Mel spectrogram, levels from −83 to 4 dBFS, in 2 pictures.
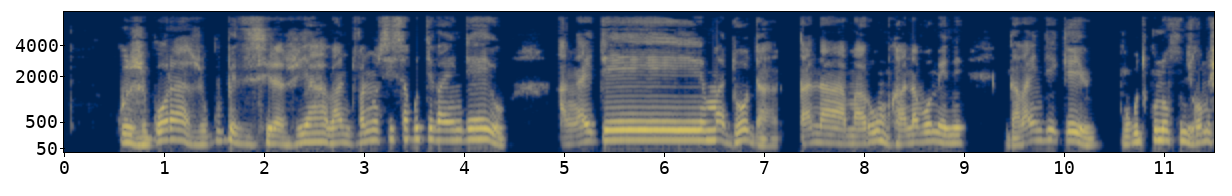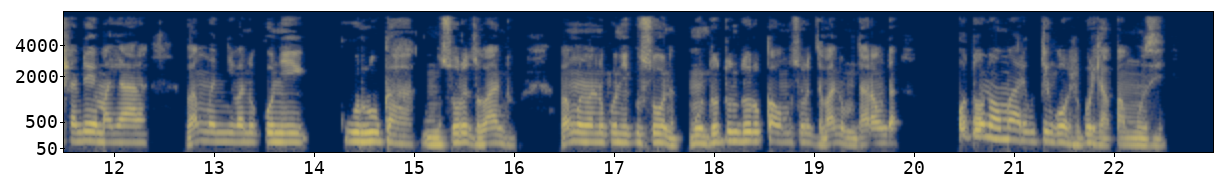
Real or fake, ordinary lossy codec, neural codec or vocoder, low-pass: real; MP3, 48 kbps; none; 7.2 kHz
